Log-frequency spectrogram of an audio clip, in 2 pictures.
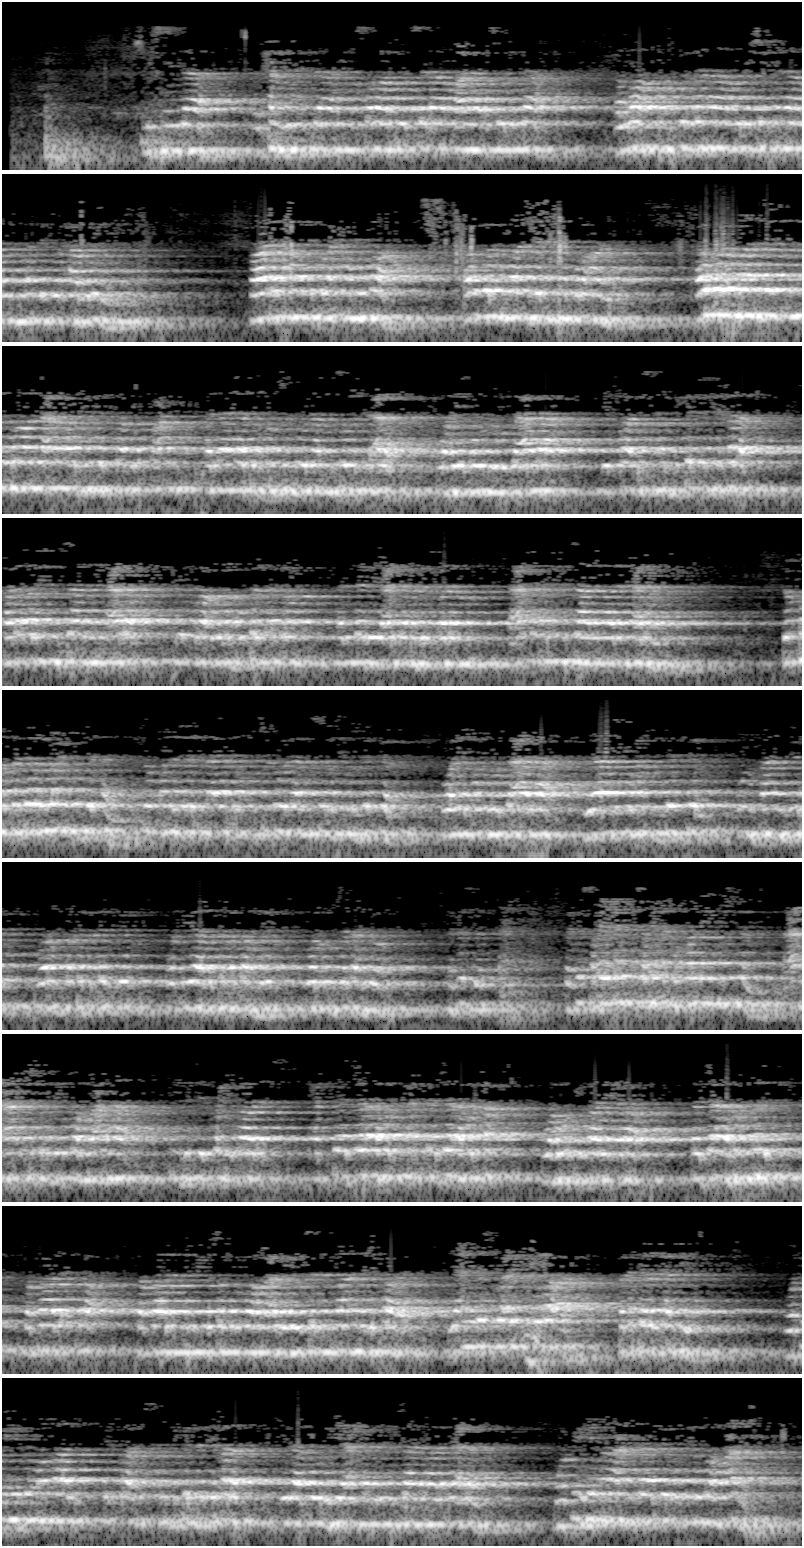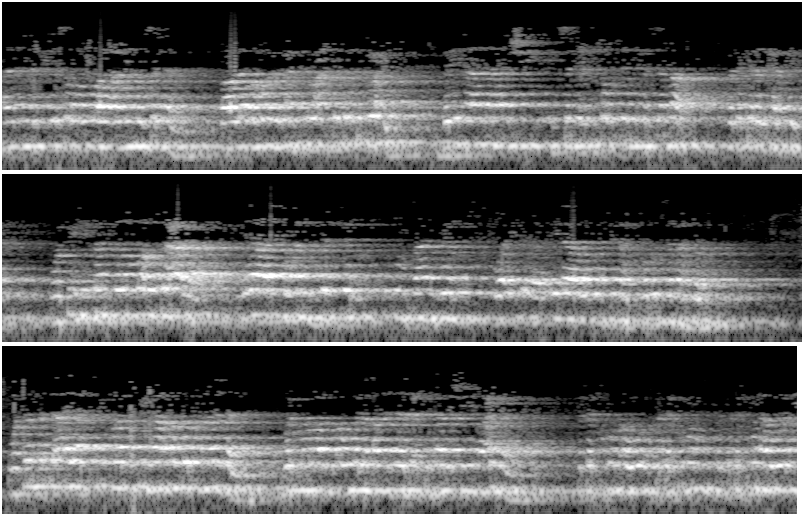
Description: شرح أصول في التفسير ـ الدرس الثاني
الألبوم: دروس مسجد عائشة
